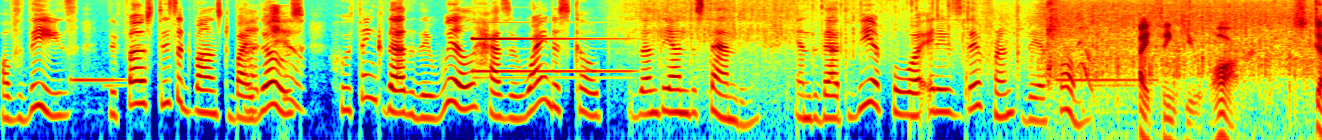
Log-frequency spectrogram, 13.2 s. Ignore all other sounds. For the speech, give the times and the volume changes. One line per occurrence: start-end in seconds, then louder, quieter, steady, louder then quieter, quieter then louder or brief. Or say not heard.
0.0-13.1 steady.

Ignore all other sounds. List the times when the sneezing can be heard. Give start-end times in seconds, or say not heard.
2.4-3.0, 10.4-11.1.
